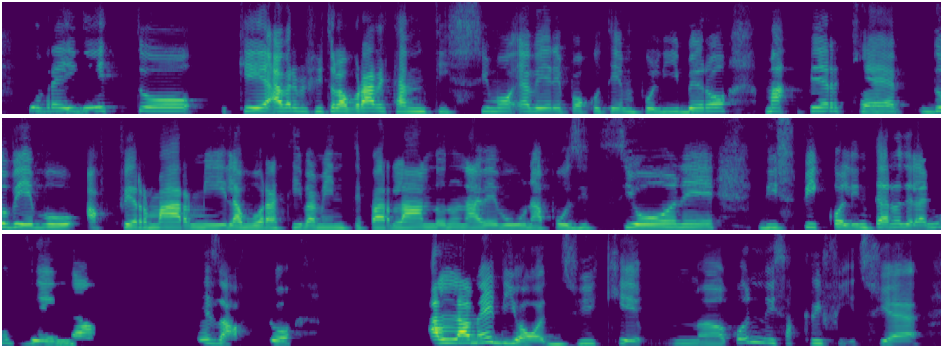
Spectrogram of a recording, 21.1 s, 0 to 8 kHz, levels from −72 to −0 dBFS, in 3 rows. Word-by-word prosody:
ti -, -, -10 dB
avrei 245 Hz, -1 st, -3 dB
detto 260 Hz, -, -1 dB, 0.2 s
che 245 Hz, -1 st, +3 dB
avrei 245 Hz, +1 st, +6 dB
preferito 240 Hz, 0 st, -5 dB
lavorare 235 Hz, +1 st, +6 dB
tantissimo 235 Hz, +1 st, -2 dB
e -, -, -6 dB
avere 235 Hz, -1 st, -1 dB
poco 225 Hz, 0 st, -6 dB
tempo 220 Hz, -1 st, -7 dB
libero, 230 Hz, +4 st, -1 dB, 0.3 s
ma 250 Hz, +1 st, +3 dB, 0.2 s
perché 235 Hz, -3 st, -2 dB
dovevo 230 Hz, -1 st, +1 dB
affermarmi 215 Hz, 0 st, +2 dB
lavorativamente 205 Hz, -1 st, 0 dB
parlando, 210 Hz, +2 st, +3 dB
non 215 Hz, 0 st, -5 dB
avevo 210 Hz, +1 st, -1 dB
una 195 Hz, -2 st, -2 dB
posizione 225 Hz, +2 st, 0 dB, 0.3 s
di 215 Hz, +1 st, -4 dB
spicco 245 Hz, +4 st, -3 dB
all'interno 225 Hz, +2 st, 0 dB
della 215 Hz, -2 st, -1 dB
mia 250 Hz, +2 st, -7 dB
azienda 210 Hz, -1 st, -2 dB, 0.9 s
esatto. 225 Hz, -2 st, -1 dB, 1.1 s
Alla 270 Hz, +1 st, +10 dB
me 290 Hz, +4 st, +3 dB
di 260 Hz, -2 st, -3 dB
oggi 200 Hz, +4 st, -2 dB
che, 225 Hz, -4 st, -5 dB
mhmm, 215 Hz, -2 st, -6 dB
con 290 Hz, +5 st, -4 dB
dei 280 Hz, -3 st, -6 dB
sacrifici, 225 Hz, -4 st, -8 dB
eh, 185 Hz, -1 st, -2 dB
225 Hz, 115 wpm, -22 LUFS, 210-240 Hz, 1.1 s, Alla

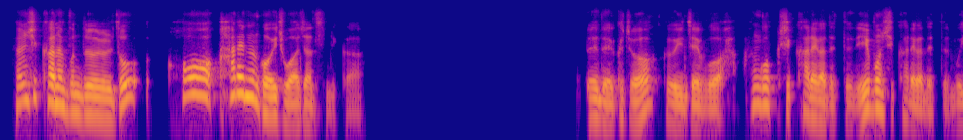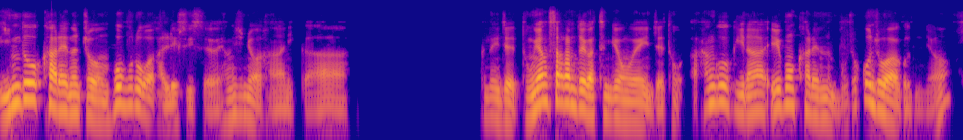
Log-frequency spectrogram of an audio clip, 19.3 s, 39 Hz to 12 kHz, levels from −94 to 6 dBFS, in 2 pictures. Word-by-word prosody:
편식하는 180 Hz, -2 st, +2 dB
분들도 120 Hz, -, +1 dB, 0.3 s
커 240 Hz, 0 st, +3 dB
카레는 240 Hz, -4 st, +5 dB
거의 120 Hz, -7 st, +4 dB
좋아하지 85 Hz, -3 st, -1 dB
않습니까? -, -, -15 dB, 2.2 s
네네. 100 Hz, -5 st, -2 dB
그죠. -, -, -3 dB
그 85 Hz, -, -3 dB
이제 80 Hz, 0 st, -2 dB
뭐 75 Hz, 0 st, -2 dB
하 -, -, -17 dB
한국식 165 Hz, 0 st, -5 dB
카레가 -, -, 0 dB
됐든 85 Hz, -, -12 dB
일본식 145 Hz, -, 0 dB
카레가 -, -, -4 dB
됐든. 65 Hz, +3 st, -14 dB
뭐 90 Hz, -, -10 dB
인도 180 Hz, -, +5 dB
카레는 135 Hz, -7 st, +3 dB
좀 100 Hz, -5 st, 0 dB
호불호가 165 Hz, -, +1 dB
갈릴 80 Hz, +2 st, -5 dB
수 -, -, -15 dB
있어요 -, -, -11 dB
향신료가 115 Hz, +2 st, -6 dB
강하니까. 70 Hz, 0 st, -10 dB, 1.3 s
근데 110 Hz, -1 st, -9 dB
이제 100 Hz, 0 st, -1 dB
동양 150 Hz, -, +4 dB
사람들 175 Hz, -5 st, +5 dB
같은 120 Hz, -1 st, +1 dB
경우에 95 Hz, -4 st, -2 dB
이제 70 Hz, -, -7 dB
도 -, -, -16 dB
한국이나 140 Hz, -7 st, -2 dB
일본 160 Hz, +3 st, 0 dB
카레는 115 Hz, -, -4 dB
무조건 -, -, -3 dB
좋아하거든요. 70 Hz, -, -1 dB
120 Hz, 330 characters per minute, -22 LUFS, -, 2.2 s, 카레는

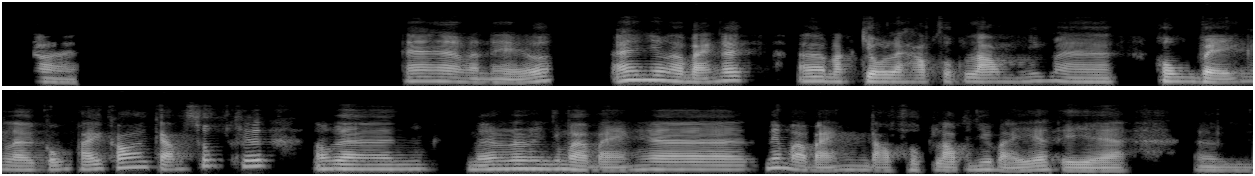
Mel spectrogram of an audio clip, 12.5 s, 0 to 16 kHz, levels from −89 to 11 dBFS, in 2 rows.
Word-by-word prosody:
Rồi. 125 Hz, -3 st, -2 dB, 1.7 s
À, 140 Hz, -1 st, 0 dB
mình 115 Hz, -1 st, -4 dB
hiểu. 110 Hz, +6 st, 0 dB, 0.3 s
Ấy, 180 Hz, -, +3 dB
nhưng 175 Hz, -2 st, +2 dB
mà 140 Hz, -, +3 dB
bạn 120 Hz, +3 st, +3 dB
ơi, 165 Hz, +1 st, +3 dB, 0.2 s
ơ, 145 Hz, +1 st, +3 dB
mặc 125 Hz, -2 st, 0 dB
dù 135 Hz, -2 st, +5 dB
là 125 Hz, -1 st, +3 dB
học 120 Hz, 0 st, -1 dB
thuộc 125 Hz, +2 st, -7 dB
lòng 125 Hz, -1 st, +4 dB
nhưng 145 Hz, +2 st, -11 dB
mà 125 Hz, -4 st, -3 dB, 0.2 s
hùng 140 Hz, -2 st, +2 dB
biện 115 Hz, +5 st, +4 dB
là 125 Hz, -1 st, +2 dB
cũng 130 Hz, +3 st, -5 dB
phải 140 Hz, +1 st, +2 dB
có 195 Hz, +5 st, +3 dB
cảm -, -, +2 dB
xúc 245 Hz, 0 st, -6 dB
chứ? 240 Hz, +1 st, +2 dB, 0.3 s
Hông 150 Hz, -, +1 dB
lên 150 Hz, -1 st, +1 dB, 0.2 s
le 140 Hz, +2 st, 0 dB
le 155 Hz, +1 st, +1 dB
nhưng 155 Hz, 0 st, -4 dB
mà 120 Hz, -, +4 dB
bạn 105 Hz, +5 st, -3 dB
a, 135 Hz, -1 st, +2 dB
nếu 190 Hz, 0 st, 0 dB
mà -, -, +3 dB
bạn 115 Hz, +5 st, -1 dB
đọc 100 Hz, -2 st, -2 dB
thuộc 115 Hz, +1 st, -10 dB
lòng 105 Hz, -2 st, +2 dB
như 135 Hz, -, -3 dB
vậy 95 Hz, +4 st, -1 dB
á, 125 Hz, -, +2 dB
thì, 100 Hz, -1 st, 0 dB, 0.5 s
ừm, 105 Hz, -2 st, -9 dB
135 Hz, 220 wpm, -25 LUFS, 120-145 Hz, 1.7 s, dù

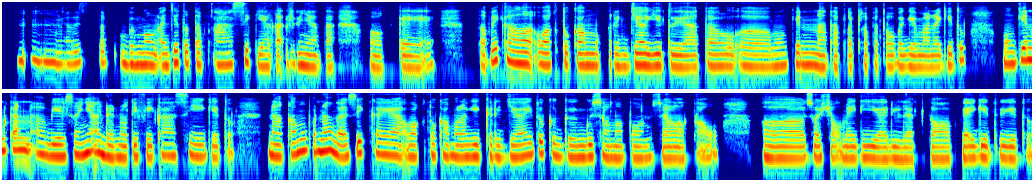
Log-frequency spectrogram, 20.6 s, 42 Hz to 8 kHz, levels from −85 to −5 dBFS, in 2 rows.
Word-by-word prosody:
Mhm, 225 Hz, -4 st, -2 dB
realis 195 Hz, +3 st, -6 dB
tep 205 Hz, 0 st, -7 dB
bengong 185 Hz, -3 st, +1 dB
aja 175 Hz, +4 st, +1 dB
tetap 195 Hz, -2 st, -2 dB
asik 185 Hz, +1 st, +2 dB
ya, 165 Hz, -, -2 dB
Kak, -, -, -1 dB
ternyata? 170 Hz, -4 st, -2 dB, 0.3 s
Oke, 155 Hz, +2 st, -4 dB, 0.4 s
tapi 235 Hz, +3 st, +1 dB
kalau 205 Hz, -5 st, +4 dB
waktu 180 Hz, +1 st, +2 dB
kamu 180 Hz, -1 st, +3 dB
kerja 175 Hz, 0 st, 0 dB
gitu 175 Hz, +1 st, +2 dB
ya 160 Hz, 0 st, 0 dB
atau, 170 Hz, -1 st, 0 dB
eee, 165 Hz, -2 st, -1 dB
mungkin 185 Hz, +1 st, -1 dB
natap 160 Hz, -2 st, -2 dB
laptop 155 Hz, -, -5 dB
atau 160 Hz, 0 st, -4 dB
bagaimana 160 Hz, -1 st, -1 dB
gitu 180 Hz, +9 st, -2 dB, 0.4 s
mungkin 245 Hz, +6 st, +4 dB
kan, 130 Hz, -1 st, +3 dB
eee, 205 Hz, -, 0 dB
biasanya 195 Hz, +6 st, +3 dB
ada 175 Hz, -, +3 dB
notifikasi 175 Hz, +3 st, -1 dB, 0.2 s
gitu. 165 Hz, +6 st, -4 dB, 0.4 s
Nah, 180 Hz, -, +3 dB
kamu 230 Hz, +5 st, +4 dB
pernah 240 Hz, +2 st, +5 dB
gak 170 Hz, +2 st, +2 dB
sih 220 Hz, -, +3 dB
kayak 195 Hz, -4 st, 0 dB
waktu 175 Hz, +3 st, -2 dB
kamu 175 Hz, -1 st, 0 dB
lagi 175 Hz, 0 st, +2 dB
kerja 170 Hz, +1 st, -1 dB
itu 210 Hz, +2 st, +1 dB
keganggu 175 Hz, -3 st, 0 dB
sama 165 Hz, -3 st, 0 dB
ponsel 160 Hz, -1 st, -2 dB, 0.2 s
atau, 200 Hz, +5 st, -5 dB, 0.4 s
eee, 160 Hz, -1 st, +2 dB
sosial 165 Hz, 0 st, 0 dB
media 160 Hz, -1 st, 0 dB
di 155 Hz, -1 st, -1 dB
laptop 155 Hz, +1 st, -3 dB
kayak 160 Hz, 0 st, +2 dB, 0.2 s
gitu-gitu? 160 Hz, -2 st, -2 dB
175 Hz, 160 wpm, -23 LUFS, 160-190 Hz, 0.4 s, pernah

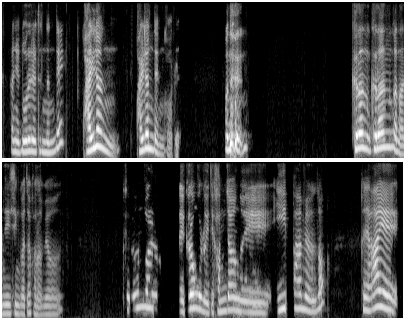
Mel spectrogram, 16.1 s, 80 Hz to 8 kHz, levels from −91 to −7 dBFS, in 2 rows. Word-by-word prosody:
아니면 205 Hz, -3 st, -4 dB
노래를 210 Hz, 0 st, +3 dB
듣는데 210 Hz, -, -4 dB, 0.4 s
관련 240 Hz, -, +4 dB, 0.3 s
관련된 225 Hz, -7 st, +2 dB
거를 -, -, -16 dB, 0.9 s
보는 280 Hz, -, +5 dB, 2.1 s
그런, 260 Hz, -2 st, +5 dB
그런 280 Hz, +4 st, +4 dB
건 235 Hz, -7 st, -1 dB
아니신 165 Hz, +1 st, -7 dB
거죠 160 Hz, +2 st, -10 dB
그러면? 155 Hz, +3 st, -14 dB, 1.2 s
그런 470 Hz, -, -7 dB
걸 280 Hz, -1 st, -2 dB, 0.6 s
네. 205 Hz, -1 st, -5 dB
그런 265 Hz, +5 st, +1 dB
걸로 245 Hz, -6 st, -2 dB
이제 180 Hz, 0 st, -8 dB
감정을 220 Hz, +2 st, -5 dB, 0.6 s
이입하면서 255 Hz, -, -5 dB, 0.7 s
그냥 235 Hz, -1 st, -5 dB
아예 275 Hz, -7 st, +2 dB
235 Hz, 200 characters per minute, -18 LUFS, 200-270 Hz, 2.1 s, 보는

